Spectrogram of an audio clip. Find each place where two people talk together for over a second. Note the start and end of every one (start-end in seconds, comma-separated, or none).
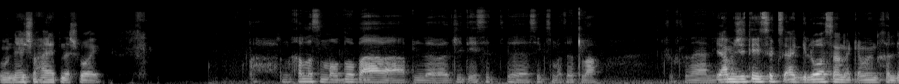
none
